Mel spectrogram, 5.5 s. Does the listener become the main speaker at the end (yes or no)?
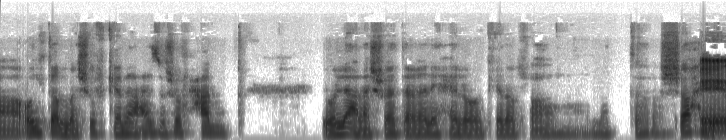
yes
